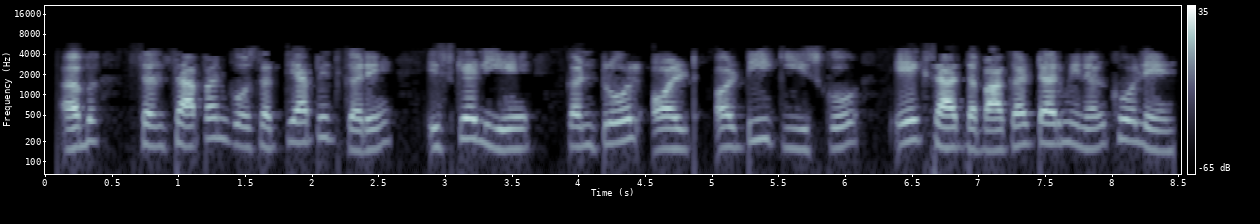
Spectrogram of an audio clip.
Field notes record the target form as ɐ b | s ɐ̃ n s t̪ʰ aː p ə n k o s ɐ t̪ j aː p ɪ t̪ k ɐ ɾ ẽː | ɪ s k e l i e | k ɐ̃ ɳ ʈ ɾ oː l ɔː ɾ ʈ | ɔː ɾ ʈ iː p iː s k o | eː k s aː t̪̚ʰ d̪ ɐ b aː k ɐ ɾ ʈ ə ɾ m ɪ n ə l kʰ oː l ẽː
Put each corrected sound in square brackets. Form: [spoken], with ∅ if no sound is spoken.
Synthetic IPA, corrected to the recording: ɐ b | s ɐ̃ n s t̪ʰ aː p ə n k o s ɐ t̪ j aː p ɪ t̪ k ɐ ɾ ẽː | ɪ s k e l i e | k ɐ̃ ɳ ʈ ɾ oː l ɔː [l] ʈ | ɔː ɾ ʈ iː [k] iː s k o | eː k s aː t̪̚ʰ d̪ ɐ b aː k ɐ ɾ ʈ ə ɾ m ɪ n ə l kʰ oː l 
